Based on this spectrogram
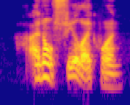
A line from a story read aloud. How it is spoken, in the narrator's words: said Herbie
